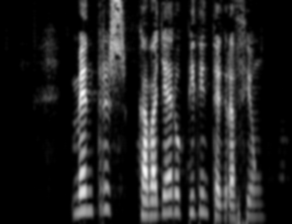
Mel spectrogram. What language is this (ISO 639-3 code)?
glg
